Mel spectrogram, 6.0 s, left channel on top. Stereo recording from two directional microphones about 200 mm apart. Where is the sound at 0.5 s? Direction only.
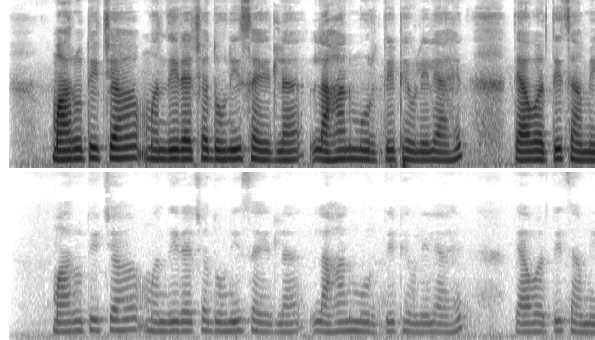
35° left (ahead or behind).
